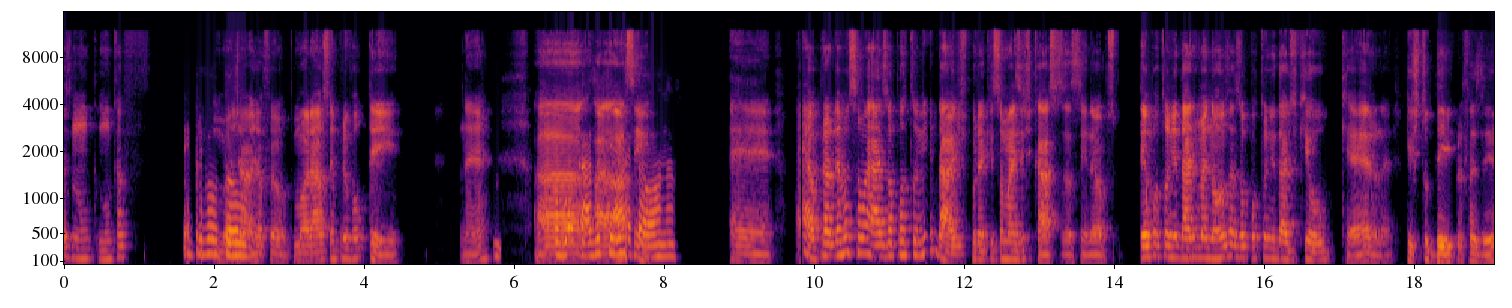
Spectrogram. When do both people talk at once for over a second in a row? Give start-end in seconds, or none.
6.5-7.9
